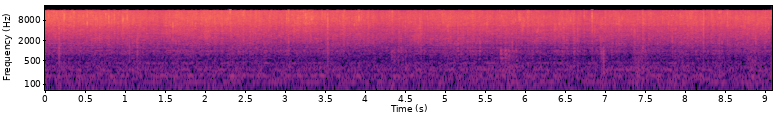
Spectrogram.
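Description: Diced onion and garlic sizzling in hot olive oil in a frying pan, stirred with a silicone spatula: a steady high hiss with faint scattered crackles and clicks.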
